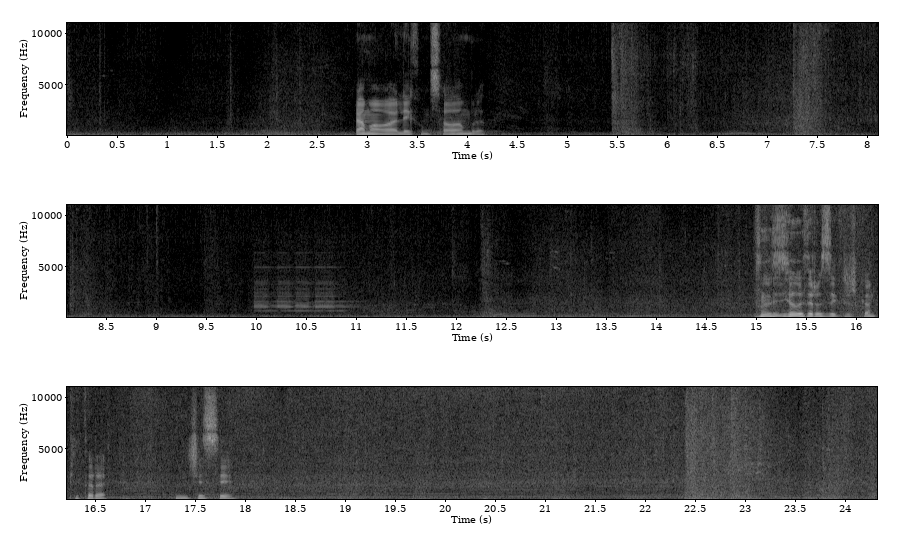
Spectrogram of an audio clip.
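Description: A sports car engine hums as the car drives over snow.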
